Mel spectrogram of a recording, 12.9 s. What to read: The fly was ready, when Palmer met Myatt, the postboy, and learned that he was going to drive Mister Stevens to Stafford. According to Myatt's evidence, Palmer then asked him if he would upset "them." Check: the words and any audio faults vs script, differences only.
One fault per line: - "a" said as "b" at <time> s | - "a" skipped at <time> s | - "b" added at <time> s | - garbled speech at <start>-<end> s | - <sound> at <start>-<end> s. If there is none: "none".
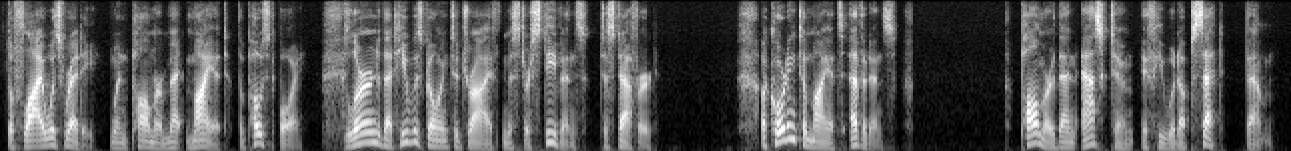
- "and" skipped at 3.0 s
